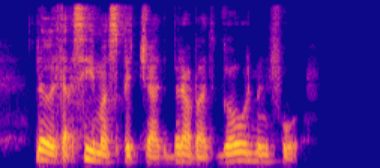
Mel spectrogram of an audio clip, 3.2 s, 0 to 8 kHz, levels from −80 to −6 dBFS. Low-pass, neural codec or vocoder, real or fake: 7.2 kHz; none; real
